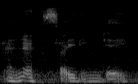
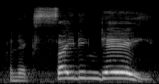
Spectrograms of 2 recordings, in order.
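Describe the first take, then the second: First: Low, soft flat-toned repeat; dry sarcastic mutter; deadpan. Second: High, loud mock excitement; sarcastic cheer, pitched high and loud; mock excited. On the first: Pretend. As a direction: let the enthusiasm drop away. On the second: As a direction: oversell a dull day as thrilling. Mock enthusiasm about dull day.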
